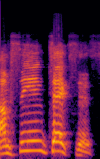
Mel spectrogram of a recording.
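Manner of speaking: slow, drawn-out, dramatic prophetic declaiming. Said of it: "he said".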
